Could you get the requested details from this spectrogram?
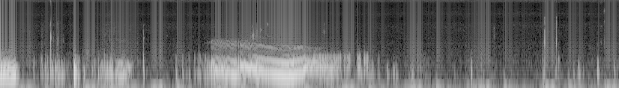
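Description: Gurgling, rumbling stomach sounds with a drawn-out rising and falling grumble, ordinary bowel sounds; faint low thumps in the background.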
